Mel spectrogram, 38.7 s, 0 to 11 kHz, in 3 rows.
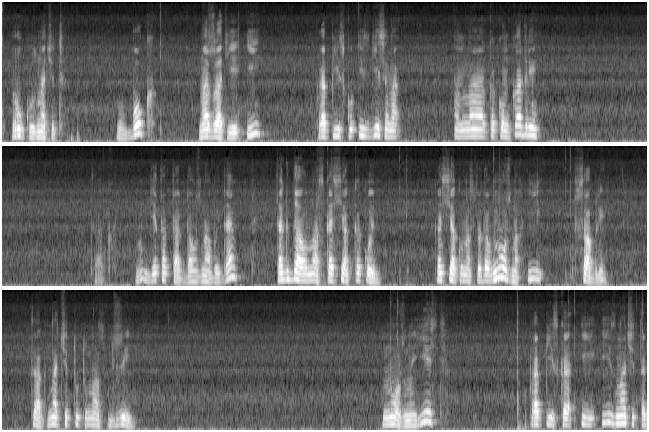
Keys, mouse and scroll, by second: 1.3 g, 7.2-15.0 drag, 19.2 click, 21.0 click, 22.8 shift+click, 27.5 g, 36.1 i, 37.1 click, 38.5 click.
